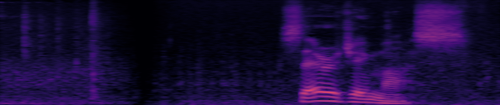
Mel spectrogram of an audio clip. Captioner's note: rain taps on the roof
